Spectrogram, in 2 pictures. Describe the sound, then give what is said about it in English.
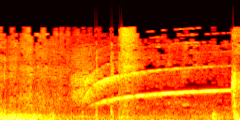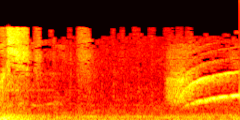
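An electronic alarm, set off by pressing the alarm button instead of the light button, wails in rising, whooping sweeps that repeat a few times, loud, with a brief exclamation from someone near the start and room noise underneath. “This is not the light button, this is the alarm button.”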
